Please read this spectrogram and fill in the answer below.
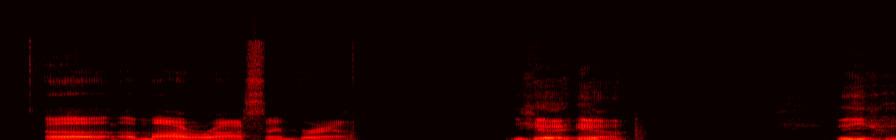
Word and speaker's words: Amon-Ra: Yeah, Amon-Ra St. Brown. I always think of you remember He-Man and Mum-Ra? Mum-Ra. So that's what I always think of when I say his name.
